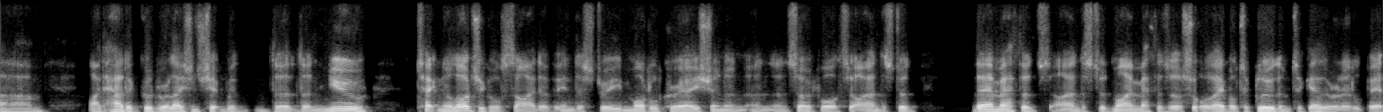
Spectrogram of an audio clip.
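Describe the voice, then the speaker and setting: The speaker has a British accent and a moderate pace. The intonation stays fairly even. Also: man, fairly low pitch for a man. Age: 50s. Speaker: betting industry consultant and educator. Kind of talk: podcast interview. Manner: halting, many false starts.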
